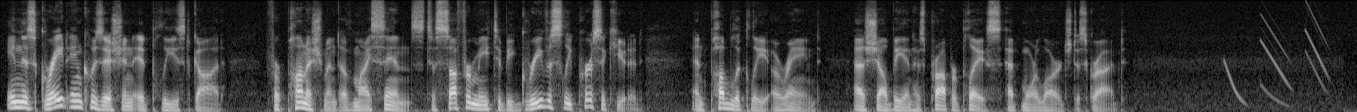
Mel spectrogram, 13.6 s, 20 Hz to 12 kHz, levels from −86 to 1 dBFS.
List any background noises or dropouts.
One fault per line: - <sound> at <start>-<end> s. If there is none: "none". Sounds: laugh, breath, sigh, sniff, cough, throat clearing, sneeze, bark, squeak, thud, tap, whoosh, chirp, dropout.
- chirp at 12.2-13.3 s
